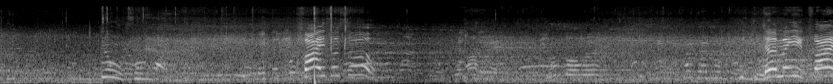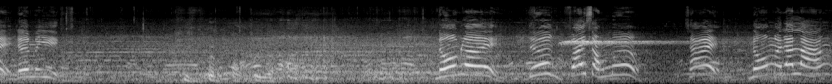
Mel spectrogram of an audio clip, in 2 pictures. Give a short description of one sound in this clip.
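Young women shout and laugh excitedly nearby.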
